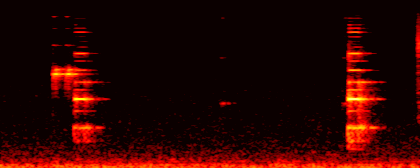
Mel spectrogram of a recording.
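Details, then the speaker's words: Two short electronic beep sequences in a quiet room: an Alaris infusion pump's start-up self-check tones after pressing the on button, in a nursing set-up demonstration. "you're going to hit that on button there we go it's going to run some self checks"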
